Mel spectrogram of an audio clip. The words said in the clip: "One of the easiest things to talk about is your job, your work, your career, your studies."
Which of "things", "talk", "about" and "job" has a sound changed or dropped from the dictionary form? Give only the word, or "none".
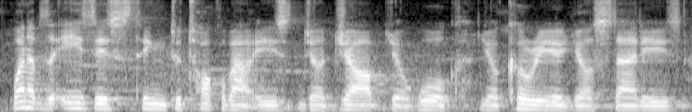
things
